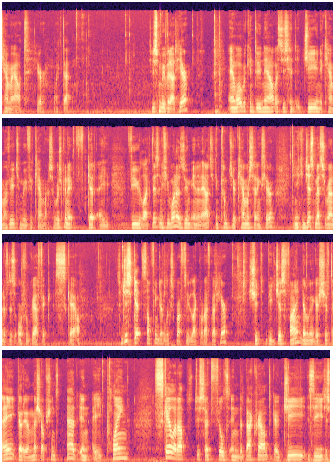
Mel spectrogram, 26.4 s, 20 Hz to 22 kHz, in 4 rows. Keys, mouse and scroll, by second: 0.0 g, 1.6 click, 1.7 middle click, 2.5 g, 3.1 drag, 3.3-4.3 middle drag, 4.9 middle click, 4.9 scroll up 1, 5.2 g, 8.1 click, 8.2-10.3 middle drag, 8.2 scroll up 1, 9.1-10.3 scroll down 1, 11.0 click, 12.6-18.0 shift+drag, 16.2 g, 18.1-19.6 scroll, 22.6-22.9 scroll, 22.9 s, 24.0 click, 24.7 scroll, 24.8-25.5 scroll up 1, 25.5 g.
